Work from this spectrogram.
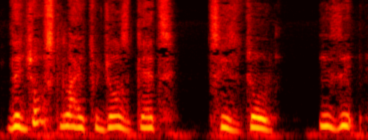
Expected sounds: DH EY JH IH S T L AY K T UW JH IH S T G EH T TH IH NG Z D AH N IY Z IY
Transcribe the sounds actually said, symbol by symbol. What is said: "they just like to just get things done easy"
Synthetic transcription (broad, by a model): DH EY JH IH S T L AY K T UW JH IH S G EH T T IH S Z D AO L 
